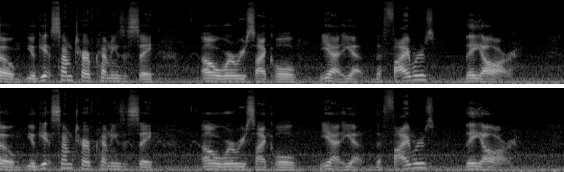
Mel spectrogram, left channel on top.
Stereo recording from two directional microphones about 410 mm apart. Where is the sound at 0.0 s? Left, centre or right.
Centre.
